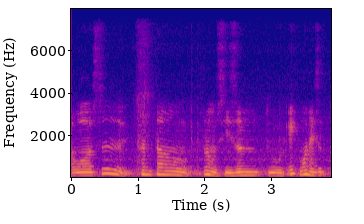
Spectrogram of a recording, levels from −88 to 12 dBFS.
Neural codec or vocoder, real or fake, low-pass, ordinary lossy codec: none; real; none; none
